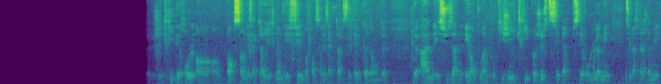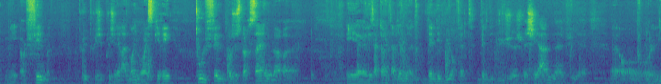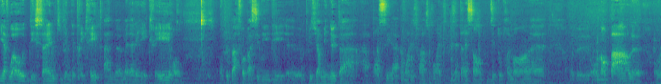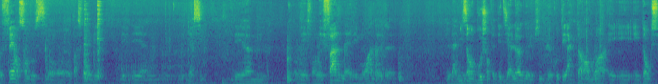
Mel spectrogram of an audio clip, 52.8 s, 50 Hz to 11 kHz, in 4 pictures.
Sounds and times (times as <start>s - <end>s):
Speech: 3.0s - 19.3s, 20.1s - 47.8s, 48.6s - 52.8s.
